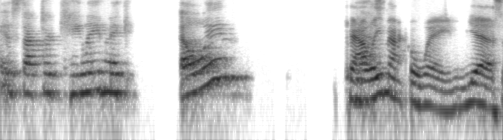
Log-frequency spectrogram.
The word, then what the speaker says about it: Callee McElwain: guest this morning is Dr Kaylee MC elwayne Callie McElwain yes it's difficult to pronounce oh I didn't say it correctly say it again Cali McElwain McElwain okay um and she is from icev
